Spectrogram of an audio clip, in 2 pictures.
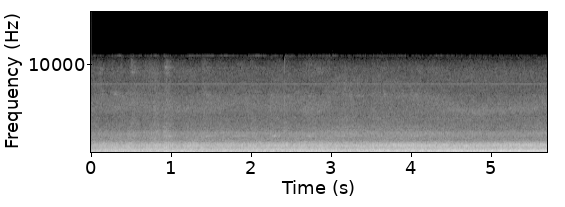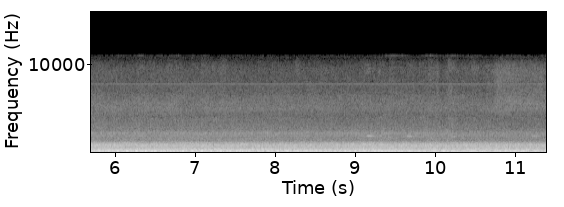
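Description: Diesel multiple unit train heard from inside the carriage while running: a steady rumble of wheels on the track under a humming drone that grows louder for several seconds in the middle and then eases.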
